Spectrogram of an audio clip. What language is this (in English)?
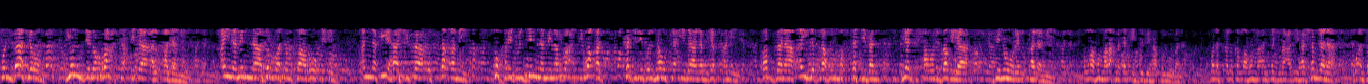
Arabic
